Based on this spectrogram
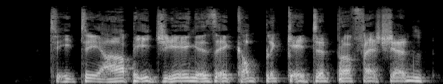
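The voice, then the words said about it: Emperor Palpatine impression. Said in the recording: “Can you say that in your Werner Herzog voice? ... No, that's Emperor Palpatine.”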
